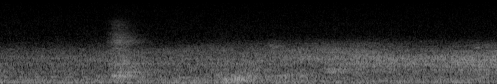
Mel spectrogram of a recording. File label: bang and deep voice; shelton hotel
